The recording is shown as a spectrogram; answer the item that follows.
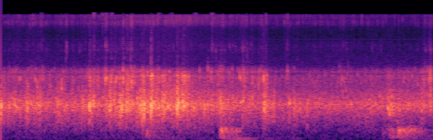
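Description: Choppy water lapping and splashing against a sit-on-top kayak's hull, with a couple of dull knocks.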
